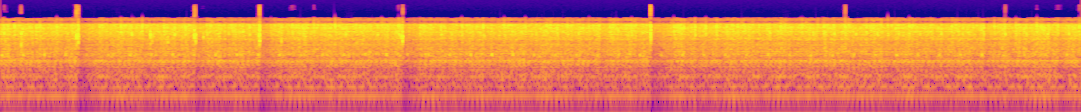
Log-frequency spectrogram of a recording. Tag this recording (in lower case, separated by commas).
engine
